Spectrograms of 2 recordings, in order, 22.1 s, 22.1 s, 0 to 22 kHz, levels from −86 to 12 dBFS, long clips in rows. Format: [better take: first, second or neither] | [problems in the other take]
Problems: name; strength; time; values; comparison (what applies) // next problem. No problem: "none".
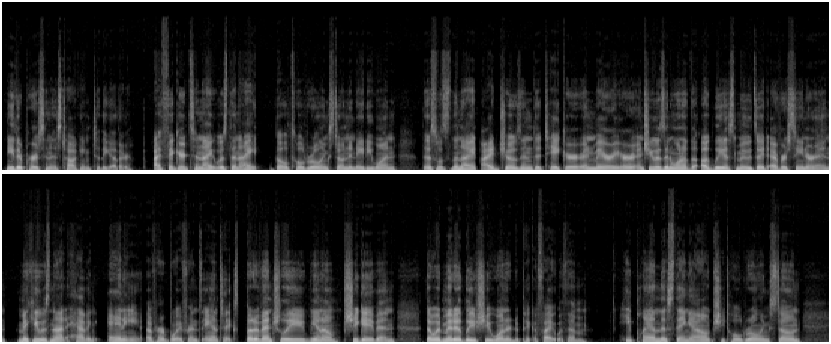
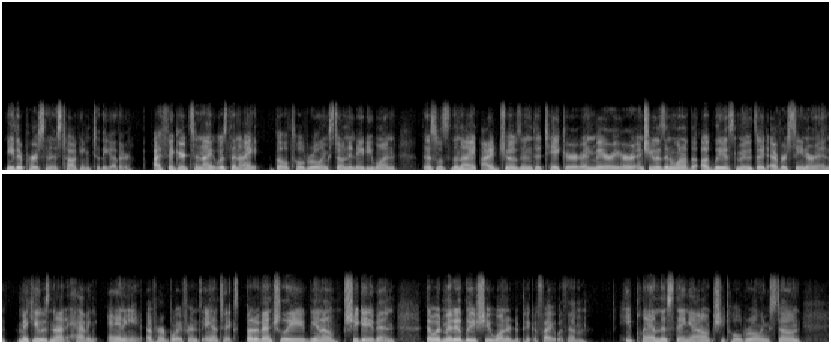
first | garbled, watery; badly; nothing above 8 kHz; slightly in the first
